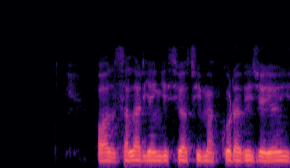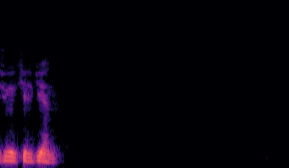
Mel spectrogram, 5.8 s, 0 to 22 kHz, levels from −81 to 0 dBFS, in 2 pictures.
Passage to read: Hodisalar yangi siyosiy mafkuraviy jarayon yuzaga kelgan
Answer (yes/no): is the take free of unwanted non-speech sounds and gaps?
yes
